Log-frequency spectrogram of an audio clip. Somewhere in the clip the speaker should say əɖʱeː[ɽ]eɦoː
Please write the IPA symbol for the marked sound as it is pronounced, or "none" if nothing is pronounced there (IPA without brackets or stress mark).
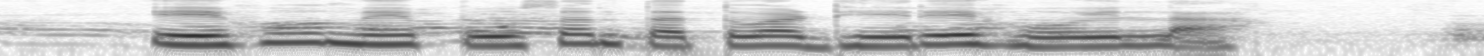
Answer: ɾ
